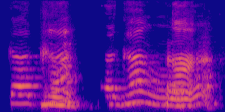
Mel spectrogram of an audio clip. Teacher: From the throat. So nga should come from the throat.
